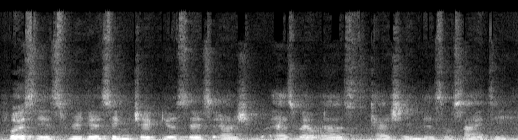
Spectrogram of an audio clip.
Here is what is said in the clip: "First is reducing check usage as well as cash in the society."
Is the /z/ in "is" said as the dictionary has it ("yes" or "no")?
no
